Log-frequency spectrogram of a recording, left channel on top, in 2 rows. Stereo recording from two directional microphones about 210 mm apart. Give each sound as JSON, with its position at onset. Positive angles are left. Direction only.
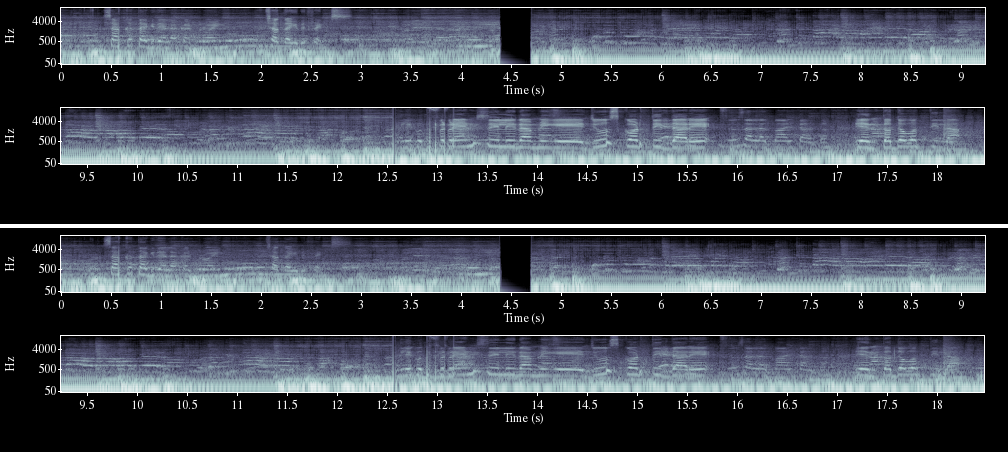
{"t": 0.4, "sound": "a woman's voice", "side_deg": -15}
{"t": 2.0, "sound": "speech", "side_deg": -5}
{"t": 13.0, "sound": "music", "side_deg": 5}
{"t": 17.2, "sound": "speech", "side_deg": 5}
